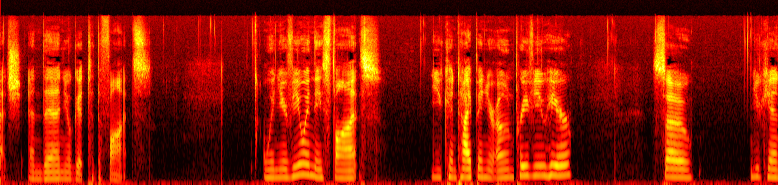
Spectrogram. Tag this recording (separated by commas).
inside a small room, Speech, Clicking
